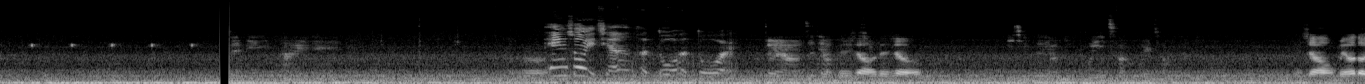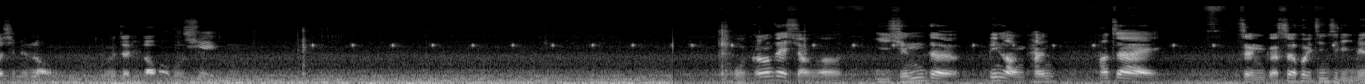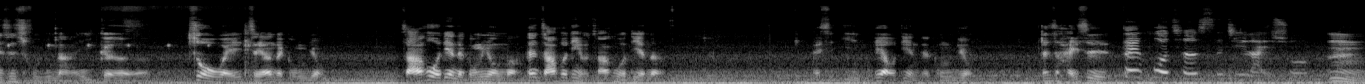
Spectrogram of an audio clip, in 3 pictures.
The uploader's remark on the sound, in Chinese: 車上錄音。閒聊兜風遊車河。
